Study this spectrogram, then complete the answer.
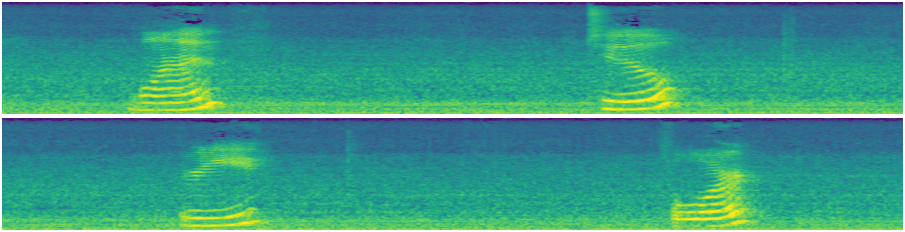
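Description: A young woman counts aloud, close by.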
